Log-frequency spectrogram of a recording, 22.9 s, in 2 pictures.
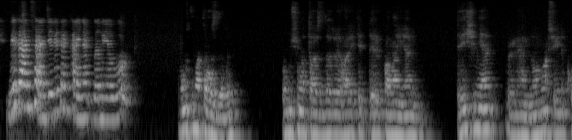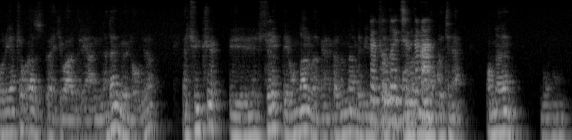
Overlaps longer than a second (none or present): present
